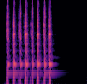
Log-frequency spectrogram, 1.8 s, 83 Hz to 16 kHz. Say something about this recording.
The sound of an old bakelite telephone, the hook is pressed several times.
Recorded with the Fostex FR2-LE recorder and the Rode NTG-3 microphone.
